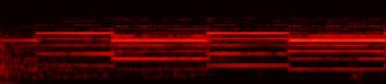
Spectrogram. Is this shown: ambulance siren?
yes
